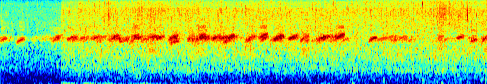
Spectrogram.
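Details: California tree frogs (Pseudacris cadaverina) active at night in a riparian area of Millard Canyon, San Gabriel Mountains, Los Angeles, give short, rasping mid-pitched croaks in quick, uneven series over a steady hiss.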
